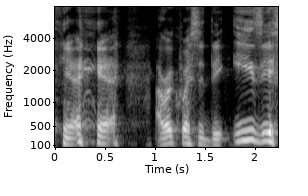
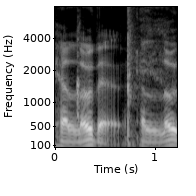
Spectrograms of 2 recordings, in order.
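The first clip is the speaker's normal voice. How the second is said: very low, smooth, soft late-night voice; 9 semitones lower, 8 dB quieter than usual. Tease your co-speaker about how they just said hello, imitating a late-night voice. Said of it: "got that late night voice on though?".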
